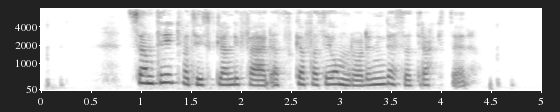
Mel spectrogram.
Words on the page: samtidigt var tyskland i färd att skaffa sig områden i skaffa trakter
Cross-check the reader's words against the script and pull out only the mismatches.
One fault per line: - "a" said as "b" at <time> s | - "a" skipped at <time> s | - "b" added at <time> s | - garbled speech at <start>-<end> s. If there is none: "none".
- "skaffa" said as "dessa" at 3.4 s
